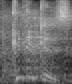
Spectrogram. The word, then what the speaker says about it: knickers: Of all the letters, why would a K BE SILENT? KNICKERS.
